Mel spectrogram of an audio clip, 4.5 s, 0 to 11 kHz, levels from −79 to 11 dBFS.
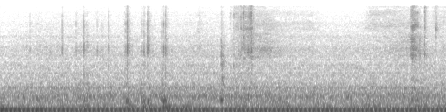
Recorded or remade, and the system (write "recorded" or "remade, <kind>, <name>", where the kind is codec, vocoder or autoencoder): recorded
